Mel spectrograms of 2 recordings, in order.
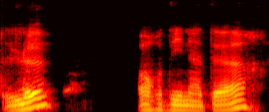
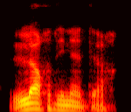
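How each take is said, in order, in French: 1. La voyelle de l'article est conservée devant le nom. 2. La voyelle de l'article est élidée devant le nom. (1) "parce que c'est le ordinateur" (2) "on va faire l'élision"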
